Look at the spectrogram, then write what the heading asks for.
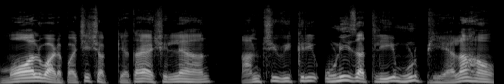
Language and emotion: Goan Konkani, fearful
